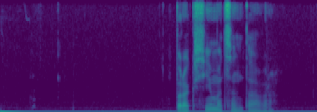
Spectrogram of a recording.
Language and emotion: Russian, neutral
